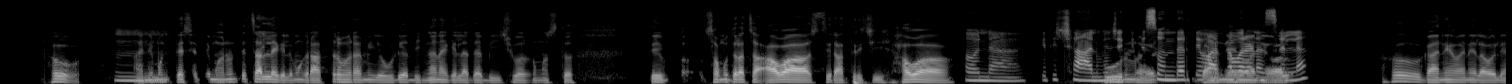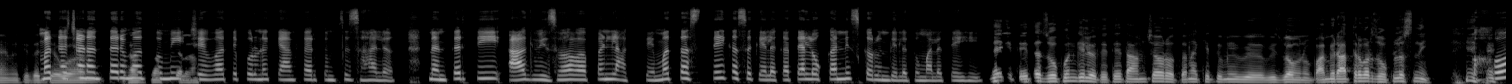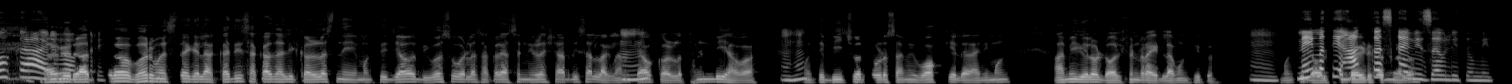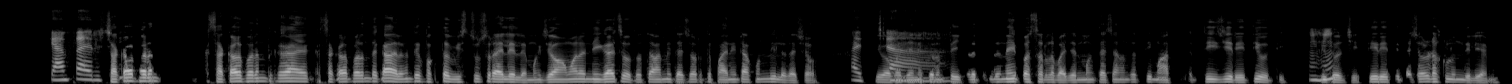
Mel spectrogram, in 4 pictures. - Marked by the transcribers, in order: tapping; in English: "कॅम्पफायर"; laugh; in English: "कॅम्पफायरची?"
- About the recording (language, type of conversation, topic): Marathi, podcast, कॅम्पफायर करताना कोणते नियम पाळायला हवेत?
